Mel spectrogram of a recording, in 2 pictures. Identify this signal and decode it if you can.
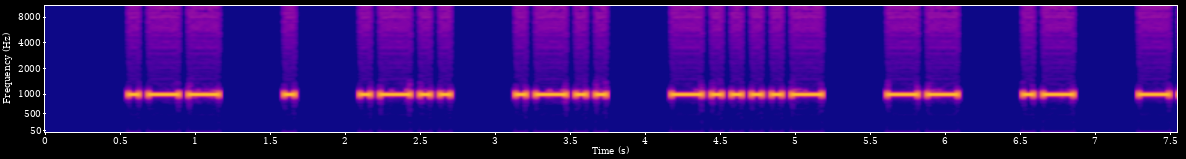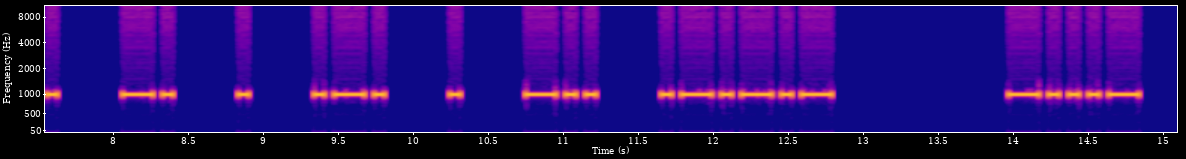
Morse code, heard as a keyed tone, about 18 wpm, spaced as for 12 wpm, 1000 Hz. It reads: WELL-MANNERED. <BT>
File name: qotdfiles / 12wpm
